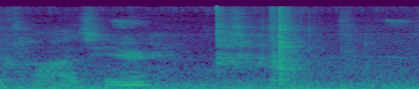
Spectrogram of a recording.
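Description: A short spoken word, then a single sharp knock about one and a half seconds in, over a low steady room hum.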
